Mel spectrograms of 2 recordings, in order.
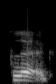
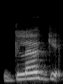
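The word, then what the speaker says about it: glögg: Swedish holiday drink that I I might butcher the pronunciation so you'll have to correct me but glug right yeah it's glug so glug is it's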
